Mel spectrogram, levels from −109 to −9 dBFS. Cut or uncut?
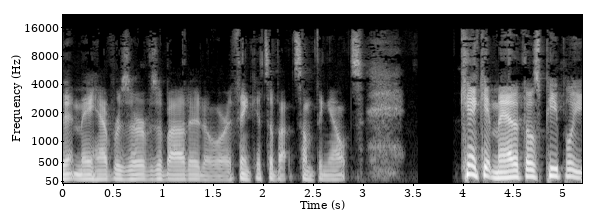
uncut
